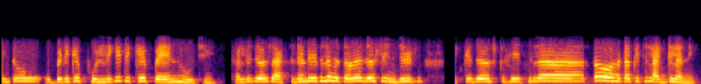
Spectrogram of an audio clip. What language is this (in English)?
Odia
